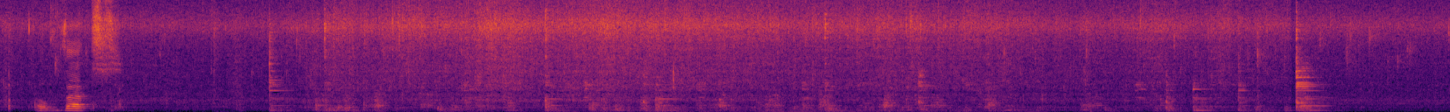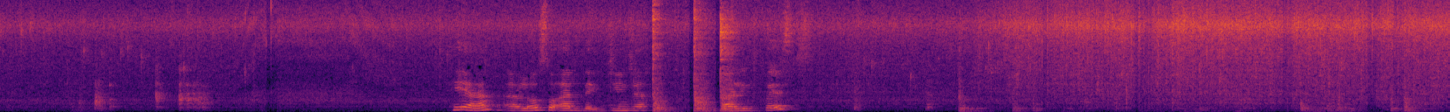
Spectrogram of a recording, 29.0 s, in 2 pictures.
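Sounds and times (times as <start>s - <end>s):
food sizzling in hot oil: 0.0s - 29.0s
wooden spoon stirring and scraping: 2.4s - 13.1s, 26.4s - 29.0s.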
